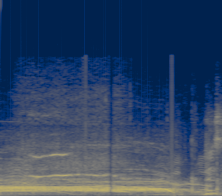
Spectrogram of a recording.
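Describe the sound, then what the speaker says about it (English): A crowd cheers and whoops at an outdoor ribbon cutting for Gabriel "Fluffy" Iglesias at the National Comedy Center in Jamestown, loud and sustained with shrill whistles and shouts that fade slightly at the end. "This is a great crowd."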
